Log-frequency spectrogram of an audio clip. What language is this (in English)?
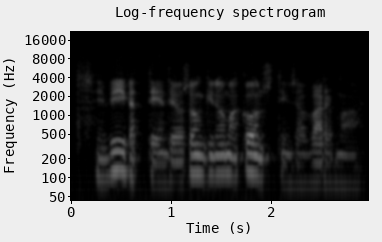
Finnish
